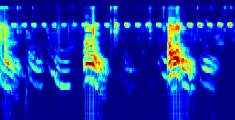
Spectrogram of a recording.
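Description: Caged francolins (teetar) giving a string of short calls, four or five notes each falling in pitch, the loudest about a second in and again near the end.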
